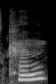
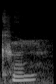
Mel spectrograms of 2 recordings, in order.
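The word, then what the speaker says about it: Kun: that was cool okay I always pronounced it as kin because that's what it looks like in like English but I think it's actually pronounced Khun look at my night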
